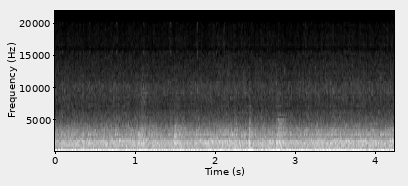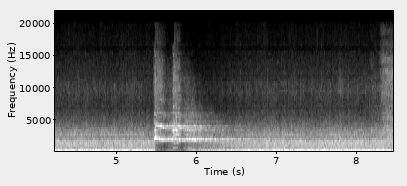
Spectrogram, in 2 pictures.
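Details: TEP70-0356 diesel passenger locomotive after a medium overhaul at Voronezh TRZ in November 2022, hauling a passenger train: a steady heavy diesel rumble with a thin, even high whistle above it. Normal turbocharger whistle.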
